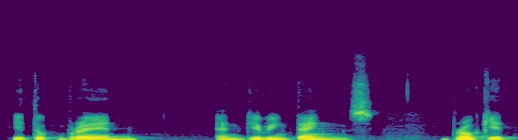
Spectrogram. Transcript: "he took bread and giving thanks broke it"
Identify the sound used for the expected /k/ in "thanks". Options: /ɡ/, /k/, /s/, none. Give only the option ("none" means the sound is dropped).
none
